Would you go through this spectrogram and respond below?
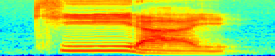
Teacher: so the pitch pattern is high low low which is the same as clean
